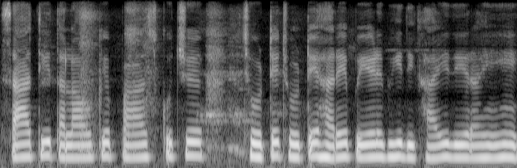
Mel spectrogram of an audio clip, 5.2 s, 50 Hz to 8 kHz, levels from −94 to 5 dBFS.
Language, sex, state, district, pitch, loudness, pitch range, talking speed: Hindi, female, Odisha, Malkangiri, 185 Hz, -13 LUFS, 180-195 Hz, 160 wpm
